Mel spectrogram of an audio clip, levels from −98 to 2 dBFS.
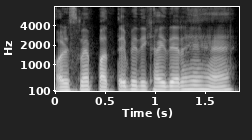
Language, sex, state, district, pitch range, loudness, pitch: Hindi, male, Jharkhand, Garhwa, 120-140 Hz, -16 LUFS, 130 Hz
